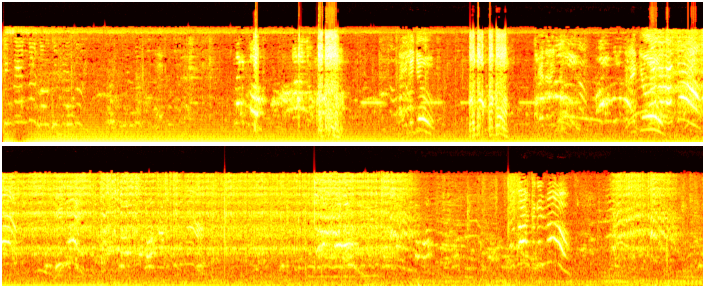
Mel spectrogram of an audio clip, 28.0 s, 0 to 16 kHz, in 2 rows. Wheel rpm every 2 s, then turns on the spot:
0, 0, 0, 0, 0, 0, 110, 230, 240, 230, 190, 0, 10, 70.
none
